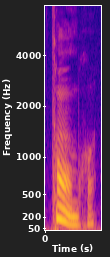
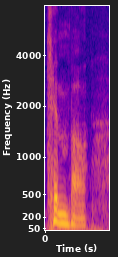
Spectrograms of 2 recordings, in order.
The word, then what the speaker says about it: timbre: one's got an er i have heard the one ending in re also pronounced tamra because it comes from french but um i would stick to the timber um pronunciation for the ari i'd use timber for both of them okay so they're both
